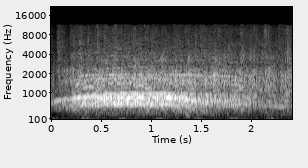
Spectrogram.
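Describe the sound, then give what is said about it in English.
An audience at a live show bursts into a sustained round of applause to show they have heard the hosts' show before, dense clapping that stays loud and steady throughout before easing slightly at the end. “Give me a round of applause if you've ever heard our podcast Do Go On before.”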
